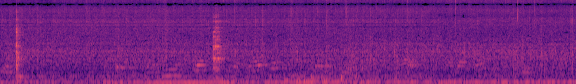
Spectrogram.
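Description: Seasoned deodeok root strips sizzling steadily in a frying pan, with two brief sharp knocks, one just after the start and one about two and a half seconds in.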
